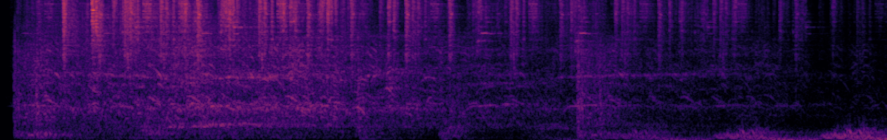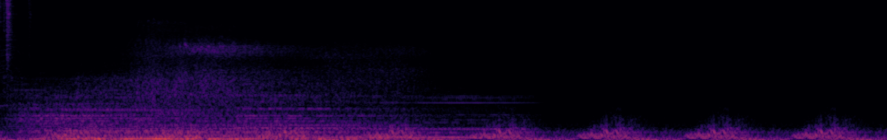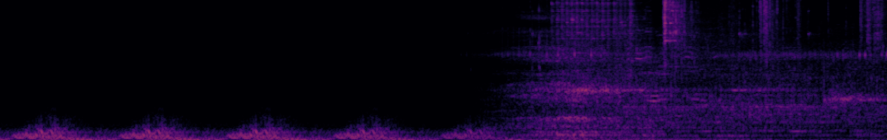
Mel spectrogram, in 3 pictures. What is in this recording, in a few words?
cinematic voice; lineage2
